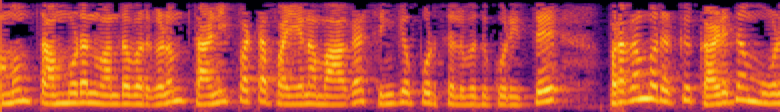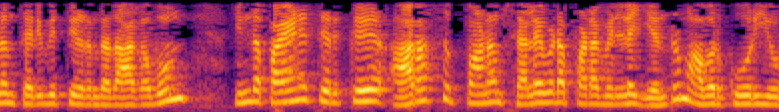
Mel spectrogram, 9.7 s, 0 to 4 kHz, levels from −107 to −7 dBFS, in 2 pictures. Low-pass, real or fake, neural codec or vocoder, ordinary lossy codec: 3.6 kHz; real; none; none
